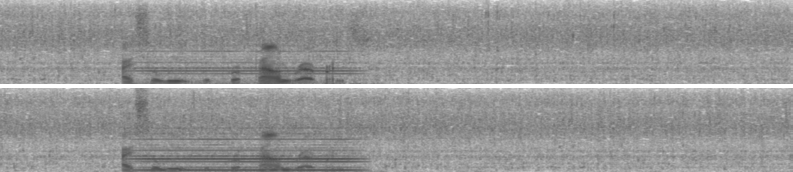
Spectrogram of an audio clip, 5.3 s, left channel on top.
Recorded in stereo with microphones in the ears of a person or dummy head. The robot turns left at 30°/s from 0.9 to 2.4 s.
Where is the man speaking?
170° right; by 2.6 s 145° left.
